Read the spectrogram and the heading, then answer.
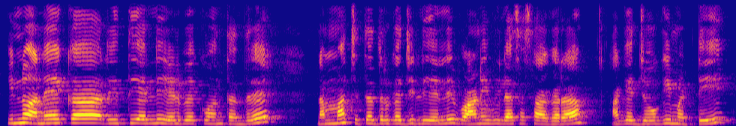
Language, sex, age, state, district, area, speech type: Kannada, female, 45-60, Karnataka, Chitradurga, urban, spontaneous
